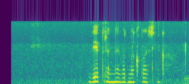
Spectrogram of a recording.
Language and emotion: Russian, neutral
